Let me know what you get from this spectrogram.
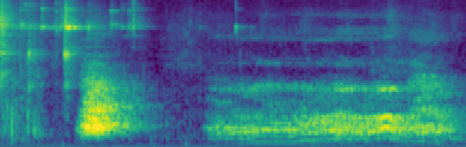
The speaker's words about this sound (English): Shut up, dogs.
